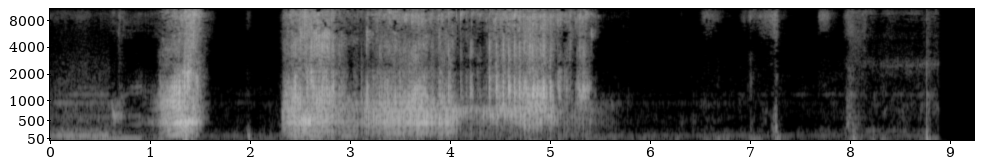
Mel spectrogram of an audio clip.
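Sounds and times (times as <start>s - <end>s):
short fart: 1.0s - 1.6s, 2.3s - 5.4s.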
